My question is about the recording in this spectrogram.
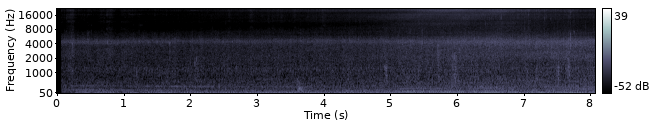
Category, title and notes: Sound effects > Vehicles
tampere bus7
bus, transportation, vehicle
